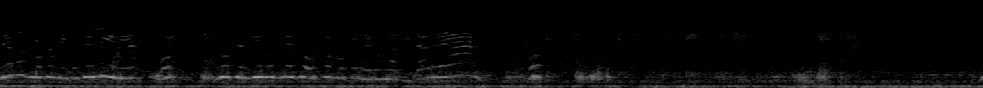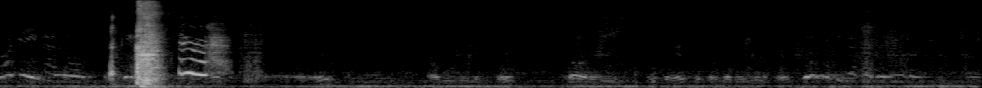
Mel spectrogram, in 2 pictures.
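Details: One sharp, forceful sneeze from a girl, with television voices in the background; sneeze.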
